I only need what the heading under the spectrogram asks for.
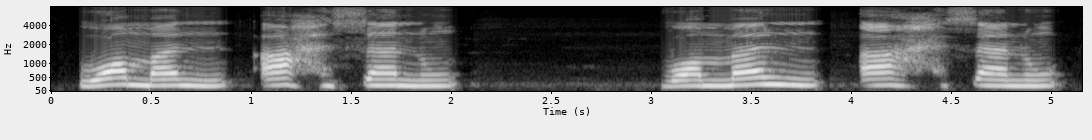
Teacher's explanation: اگر آپ غور کریں، نون ساکن کے بعد حمزہ آ گیا ہے، یہاں پر اظہار ہوگا، یعنی گنہ نہیں کریں گے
